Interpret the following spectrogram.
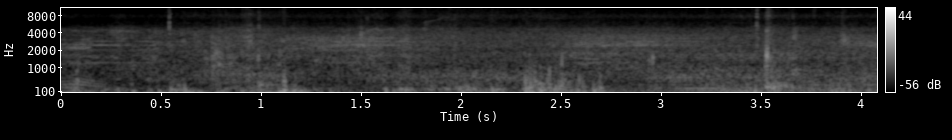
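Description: Wind buffeting the microphone: an irregular low rumble, with a few faint clicks.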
